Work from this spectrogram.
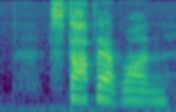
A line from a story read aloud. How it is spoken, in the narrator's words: yelled a guard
